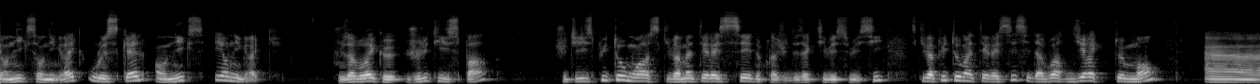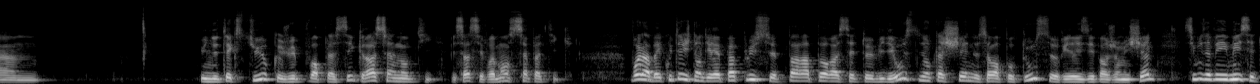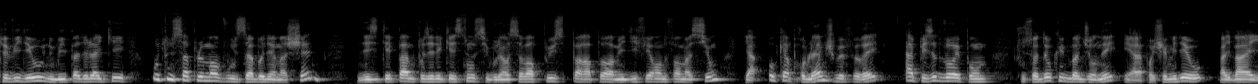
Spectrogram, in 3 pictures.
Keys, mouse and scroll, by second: 5.9-7.1 middle drag, 8.9-10.6 middle drag, 18.6-19.9 middle drag, 20.5 shift+middle click.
